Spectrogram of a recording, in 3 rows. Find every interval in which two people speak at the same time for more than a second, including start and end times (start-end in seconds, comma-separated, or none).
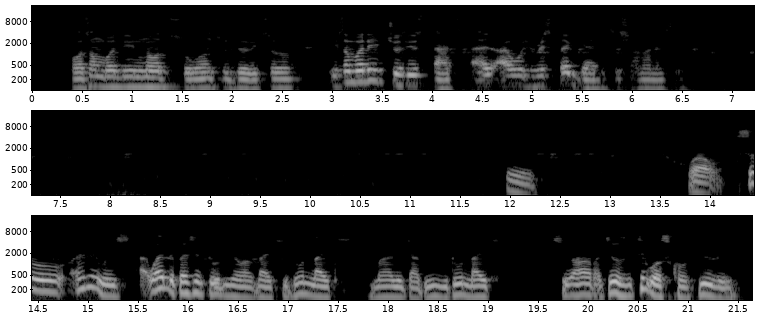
none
